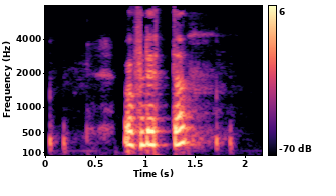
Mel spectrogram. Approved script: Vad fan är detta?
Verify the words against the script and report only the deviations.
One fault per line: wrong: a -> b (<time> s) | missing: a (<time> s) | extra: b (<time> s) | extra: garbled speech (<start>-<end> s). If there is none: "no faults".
missing: fan (0.9 s)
